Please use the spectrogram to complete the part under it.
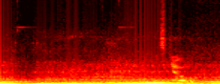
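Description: A four-wheel-drive vehicle in low range crawls across soft beach sand near Stockton, its engine a low, close rumble that swells and eases over a couple of seconds.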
